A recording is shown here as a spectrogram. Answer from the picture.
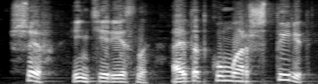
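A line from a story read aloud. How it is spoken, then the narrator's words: Dwarf's chuckle. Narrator (Russian): хохотнул гном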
